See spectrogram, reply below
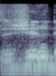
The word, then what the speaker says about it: Genndy: I want someone to show up and be like, oh, his name's Gendy. And be like, oh, okay. I'm just waiting for it. It's Gendy.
